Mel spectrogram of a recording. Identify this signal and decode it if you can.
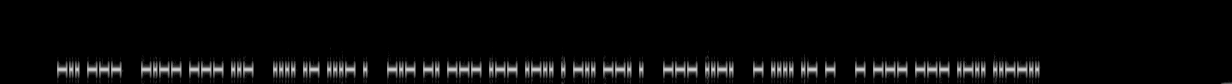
Morse code, heard as a keyed tone, about 37 wpm, 700 Hz. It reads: DO YOU HAVE KNOWLEDGE OF THAT TOOL?
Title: Sentences from Top 1000 Words - Review Part 6 - 40wpm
